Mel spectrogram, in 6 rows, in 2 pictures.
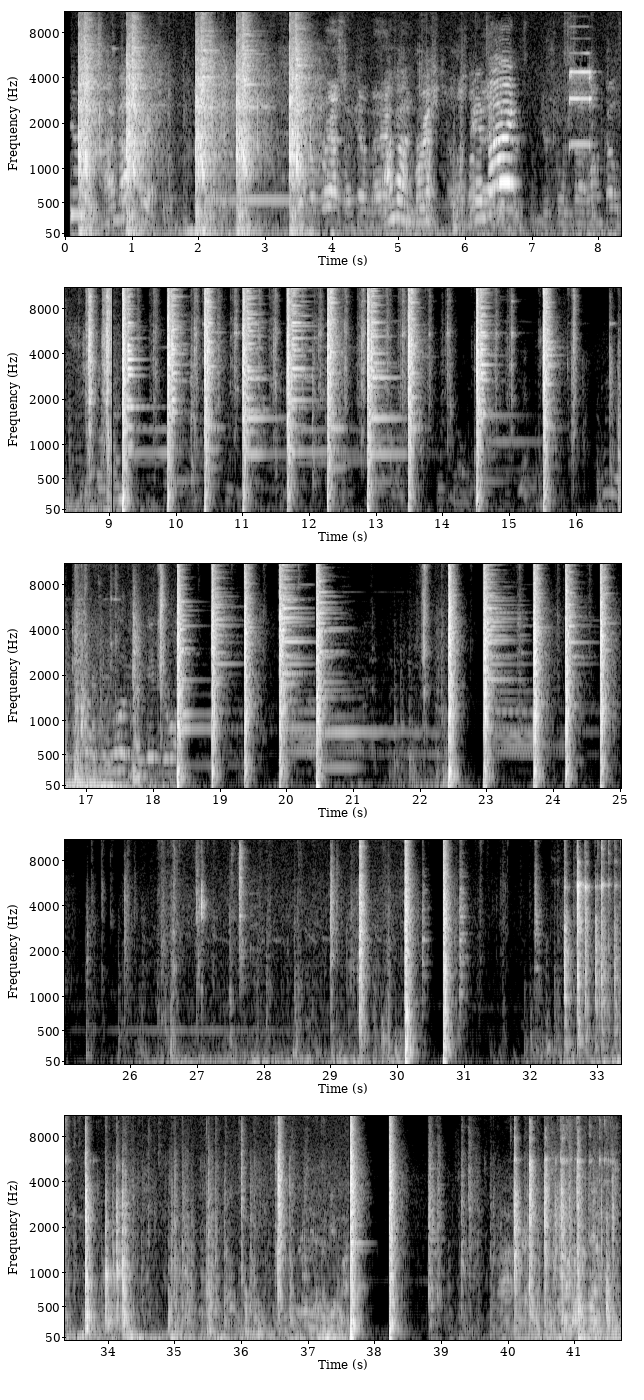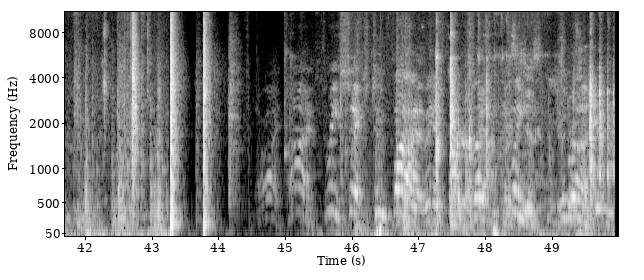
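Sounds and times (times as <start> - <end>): gunshots: 0.2 - 4.0, 37.6 - 38.5
steel target ringing: 2.0 - 4.2, 18.4 - 21.8, 23.0 - 25.0.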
